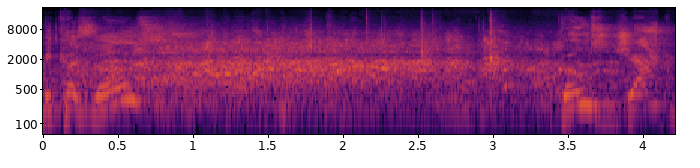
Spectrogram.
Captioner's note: audience laughs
